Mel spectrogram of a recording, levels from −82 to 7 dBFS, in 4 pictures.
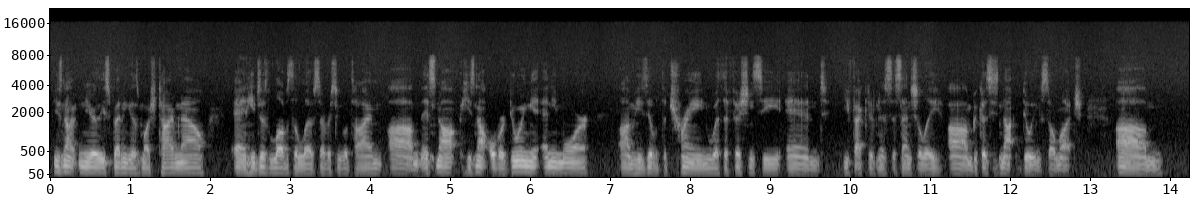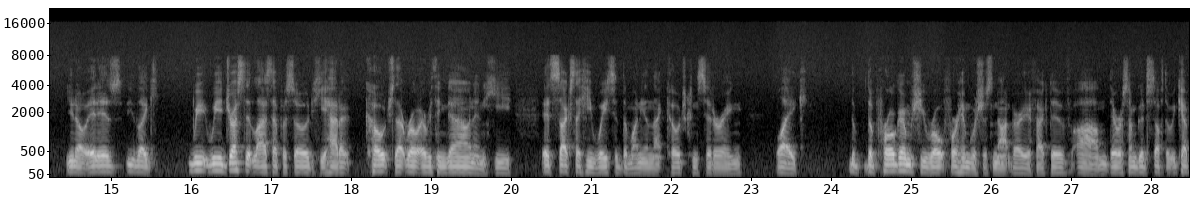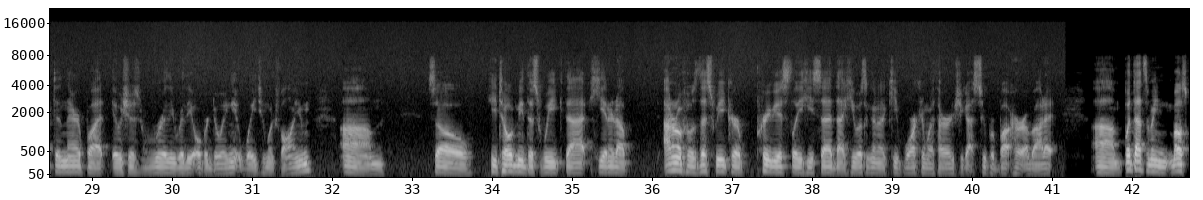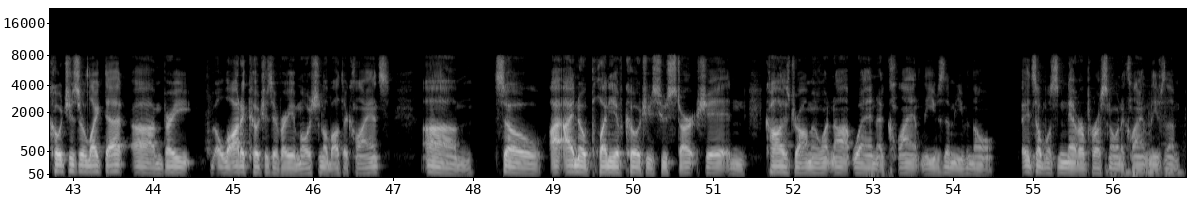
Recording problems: high frequencies cut off; noticeable; nothing above 8 kHz
hiss; faint; until 41 s; 20 dB below the speech

